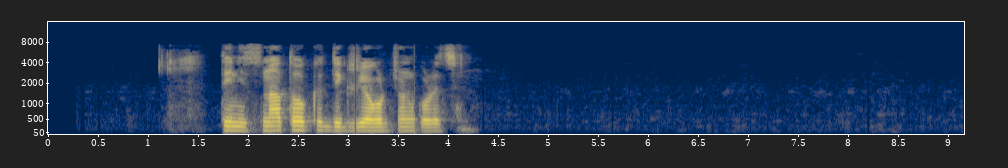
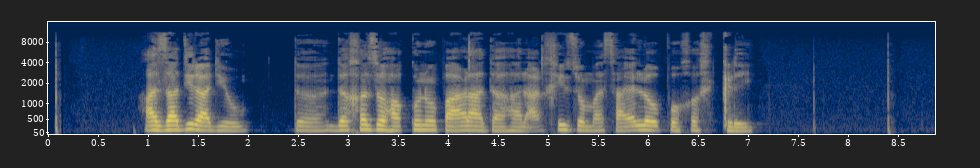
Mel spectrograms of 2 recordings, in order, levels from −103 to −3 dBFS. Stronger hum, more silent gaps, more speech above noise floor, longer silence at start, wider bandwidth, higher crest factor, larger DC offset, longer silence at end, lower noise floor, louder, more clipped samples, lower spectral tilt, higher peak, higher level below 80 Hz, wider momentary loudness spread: neither; neither; first, 63 dB vs 52 dB; first, 1.35 s vs 1 s; second, 7.8 kHz vs 11.5 kHz; about the same, 24 dB vs 22 dB; neither; first, 5 s vs 1.85 s; first, -82 dBFS vs -77 dBFS; first, -20 LUFS vs -25 LUFS; neither; second, -5 dB/octave vs -6.5 dB/octave; about the same, -2 dBFS vs -4 dBFS; about the same, -66 dBFS vs -70 dBFS; first, 21 LU vs 14 LU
